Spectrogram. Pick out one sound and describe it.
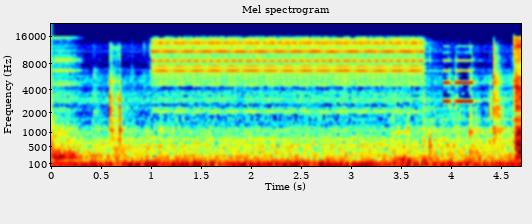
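A computer beeps with a high electronic tone.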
